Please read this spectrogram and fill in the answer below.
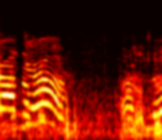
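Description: A high-pitched voice calling out with a rising and falling pitch for about a second, then a short lull of faint open-air noise on the water before voices start again near the end.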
